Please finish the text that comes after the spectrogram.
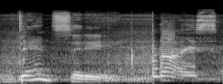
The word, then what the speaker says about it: density: increase in density so density the stress is on that first syllable density after two wins the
